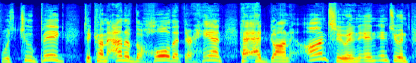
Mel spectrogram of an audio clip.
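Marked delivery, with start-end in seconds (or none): none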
